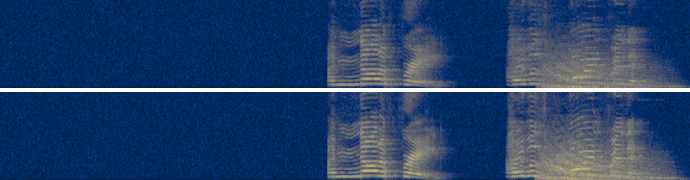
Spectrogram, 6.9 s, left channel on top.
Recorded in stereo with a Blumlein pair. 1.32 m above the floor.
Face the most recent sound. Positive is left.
turn(degrees=-45)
